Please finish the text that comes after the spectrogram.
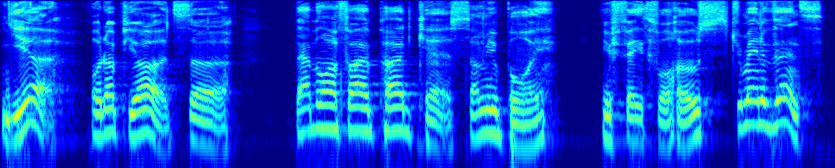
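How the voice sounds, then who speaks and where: Very animated yet slow-paced, a man in his thirties with a medium, fairly bright voice hosts a solo podcast over faint background music. His chat wanders loosely, full of slang and jokes.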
